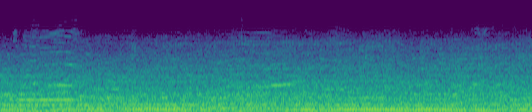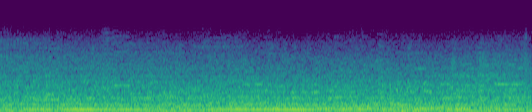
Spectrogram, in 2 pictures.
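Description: Boat engines in a harbour running with a steady low drone and a constant hum, with no change in pitch.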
